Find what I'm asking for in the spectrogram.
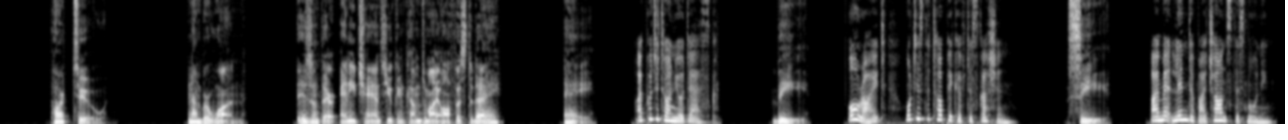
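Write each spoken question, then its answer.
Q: Isn't there any chance you can come to my office today?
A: B: All right, what is the topic of discussion?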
